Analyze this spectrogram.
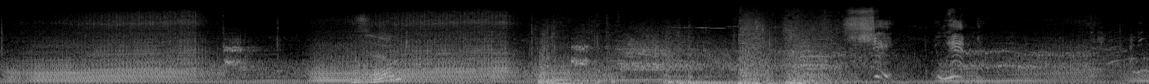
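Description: A car engine revs loudly and changes pitch as the car speeds along.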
